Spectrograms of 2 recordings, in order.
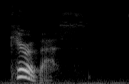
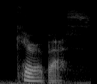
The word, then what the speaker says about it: Kiribati: of islands called ding that's pronounced Kira bass let's say it together one more time karabus Cara Beth has a population of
